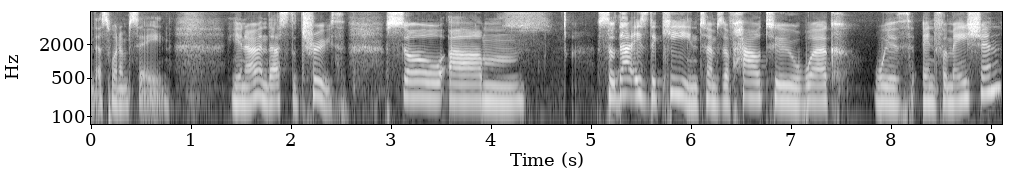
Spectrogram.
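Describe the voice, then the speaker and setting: Ordinary pitch variation in a woman's voice at a medium pitch. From Russia (Moscow). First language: Russian. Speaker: musician. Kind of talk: podcast interview.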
